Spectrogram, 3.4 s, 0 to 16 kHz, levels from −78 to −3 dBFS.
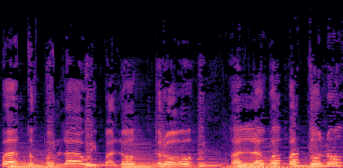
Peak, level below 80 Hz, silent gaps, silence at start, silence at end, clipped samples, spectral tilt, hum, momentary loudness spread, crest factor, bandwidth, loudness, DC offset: -2 dBFS; -42 dBFS; none; 0 s; 0 s; under 0.1%; -6.5 dB/octave; none; 4 LU; 14 dB; 13 kHz; -17 LUFS; under 0.1%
